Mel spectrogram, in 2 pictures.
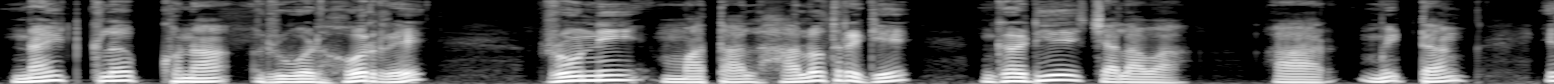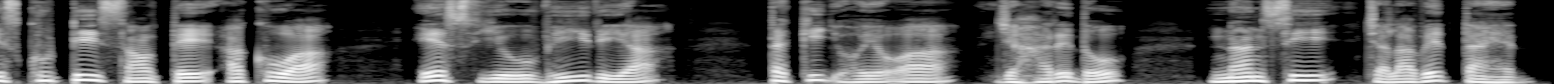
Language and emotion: Santali, neutral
